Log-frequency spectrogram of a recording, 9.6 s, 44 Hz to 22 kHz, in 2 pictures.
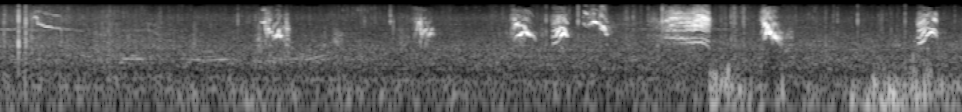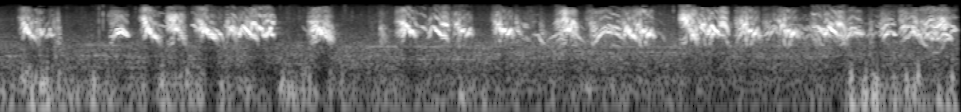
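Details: Sparrows around a feeding hand at a Tenmangu shrine, 18 March 2024, starting with sparse high chirps that build into a busy chatter of quick overlapping tweets, plus low bumps and rustles.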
